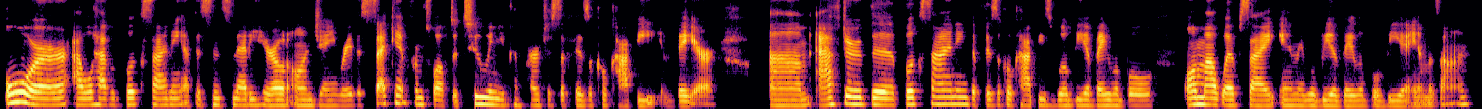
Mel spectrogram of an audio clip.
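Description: A low-pitched woman speaks reflectively about her advice work. She pauses and hesitates often, talking in an easy, conversational way. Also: fairly even intonation. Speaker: advice columnist guest. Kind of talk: interview answers.

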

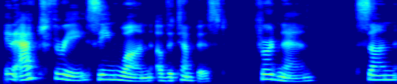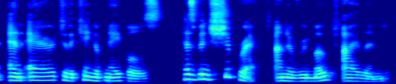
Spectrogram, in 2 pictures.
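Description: A narrator sets up a scene from a script. The voice is mid-pitched and very slow, delivering the summary phrase by phrase like a storyteller. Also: lively intonation.

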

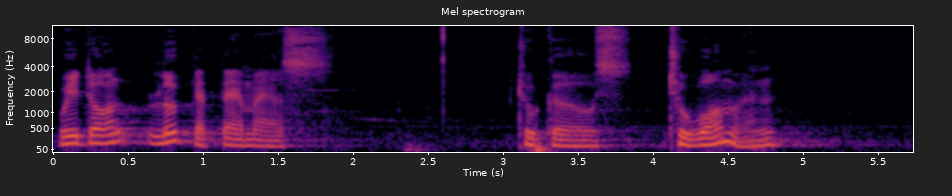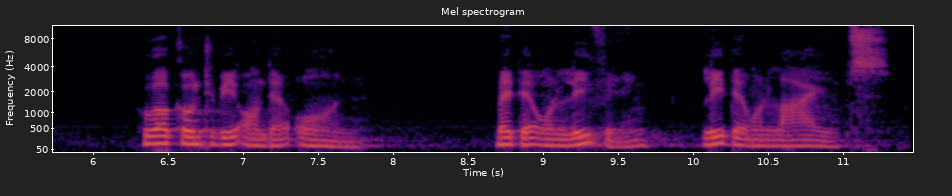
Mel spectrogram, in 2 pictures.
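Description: A middle-aged man whose first language is Thai preaches in English, choosing his words slowly and with care. His voice sits at an ordinary pitch for a man. The sound carries the long reverb of a church hall. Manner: slow, measured delivery with non-native English phrasing. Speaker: pastor. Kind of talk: sermon.

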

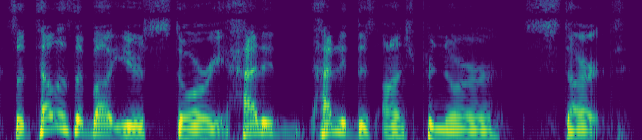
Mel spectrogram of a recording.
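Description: Lively, animated male podcast host. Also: on the high side, unhurried, no room sound. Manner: enthusiastic, repeats words, hypes the guest. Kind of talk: casual interview hosting.

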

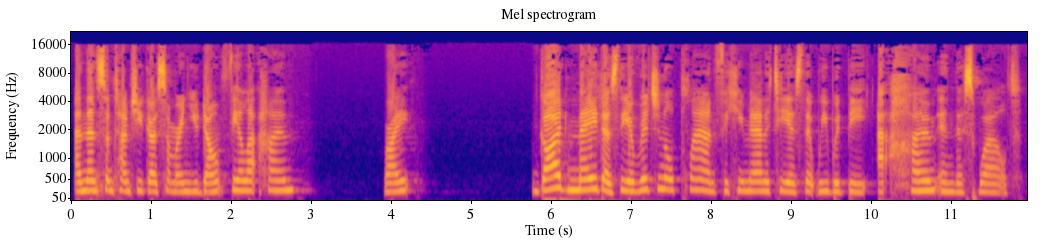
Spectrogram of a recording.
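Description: Talkative woman with a loud voice. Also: a little high, unhurried. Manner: chatty, animated storytelling with acted quotes. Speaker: conference speaker. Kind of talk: conference sermon.

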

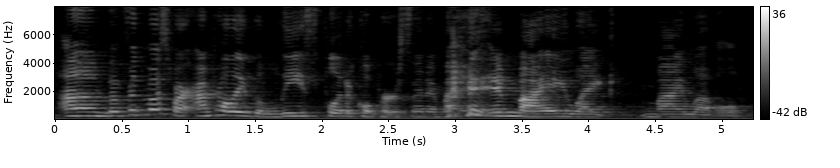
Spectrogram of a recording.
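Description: Woman, outspoken, blunt, bright, roomy echo. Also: mid-range voice, a little fast, slight background noise. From United States. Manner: loud, outspoken, blunt, laughing. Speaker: podcast guest. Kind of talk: casual podcast chat. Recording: echoey room.

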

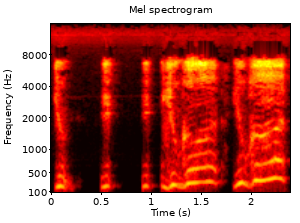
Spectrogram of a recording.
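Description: A woman's voice: high-pitched, lively intonation, measured pace, voice pushed up. A woman voicing a frantic male parking worker who stutters and repeats his words. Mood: frantic, concerned. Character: frantic, stammering male parking ministry worker, anxious to help.

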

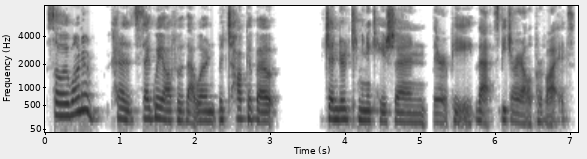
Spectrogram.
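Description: Reflective woman host, mellow tone. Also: mid-range voice, normal speed. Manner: reflective, candid, thinking aloud. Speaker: podcast host. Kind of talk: interview questions.

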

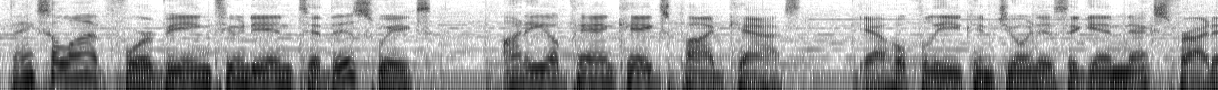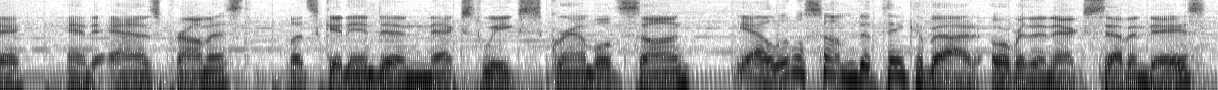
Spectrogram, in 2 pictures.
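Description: A man's voice: mid-range voice, very animated, fairly quick. A man hosting a morning-show style program with casual, wisecracking, conversational patter. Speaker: radio show host. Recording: music bed behind the voice. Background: background music.

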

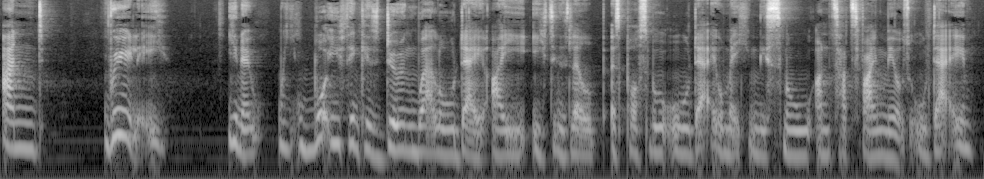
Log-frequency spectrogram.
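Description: A woman's voice: on the low side, steady tone, normal speed, vocal fry, a little mellow, husky. Woman with a blocked, nasal voice. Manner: chatty, frequent restarts and asides. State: blocked sinuses, nasal from a cold. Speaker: podcast host. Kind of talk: casual educational podcast talk.

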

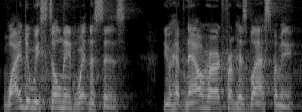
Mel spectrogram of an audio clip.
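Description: An accusing high priest in a scripture drama, read by a man, with a bright, forceful voice. It rings with long reverb over clear background noise. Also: measured pace. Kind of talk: dramatized group scripture reading. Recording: noisy, long church reverb.

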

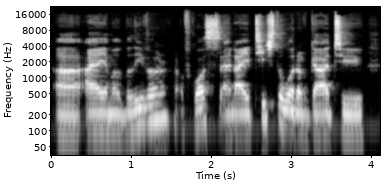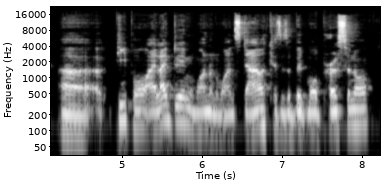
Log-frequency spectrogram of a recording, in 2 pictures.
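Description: Low-pitched earnest man hosting a podcast. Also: normal speed. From Zimbabwe. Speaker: podcast host. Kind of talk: personal testimony in casual podcast talk.

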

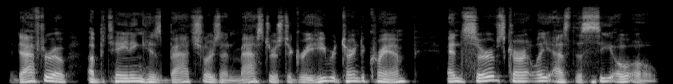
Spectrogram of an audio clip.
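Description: A man's voice: mid-range voice, no echo, studio quality. A man hosting an interview, introducing his guest and then chatting with him in a friendly, easygoing way. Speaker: host.

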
